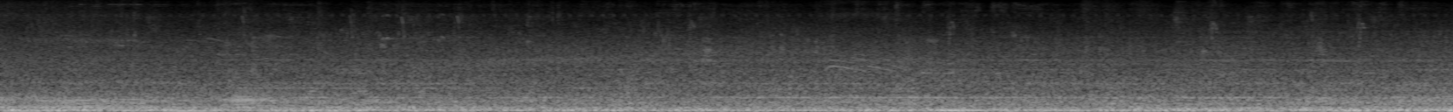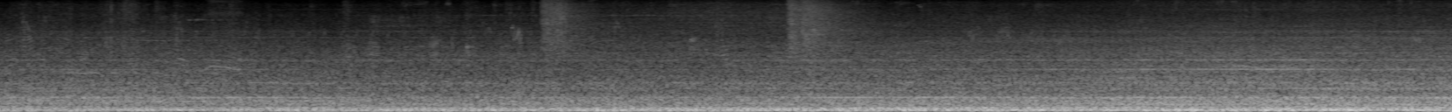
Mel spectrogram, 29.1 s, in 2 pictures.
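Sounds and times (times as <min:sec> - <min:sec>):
train rumbling slowly: 0:00.0 - 0:29.0.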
